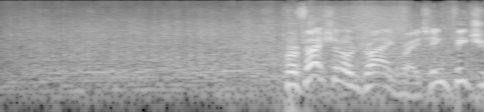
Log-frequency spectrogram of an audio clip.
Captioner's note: engine roars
